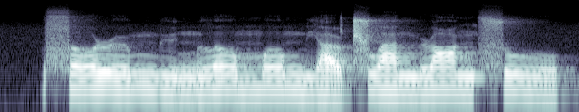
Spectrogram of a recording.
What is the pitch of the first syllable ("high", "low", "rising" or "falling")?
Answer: rising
